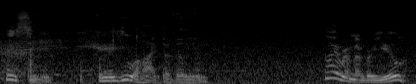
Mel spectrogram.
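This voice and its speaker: A man's voice: medium pitch, wildly swooping pitch, moderate pace, darkish tone, slightly rough, exaggerated voice. An actor playing a defensive, flustered male merchant in an anime game, indignant and prone to stammering. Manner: indignant, stammering under pressure.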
